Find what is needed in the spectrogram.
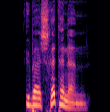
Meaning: strong dative masculine/neuter singular of überschritten
- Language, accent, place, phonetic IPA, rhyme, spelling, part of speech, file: German, Germany, Berlin, [ˌyːbɐˈʃʁɪtənəm], -ɪtənəm, überschrittenem, adjective, De-überschrittenem.ogg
